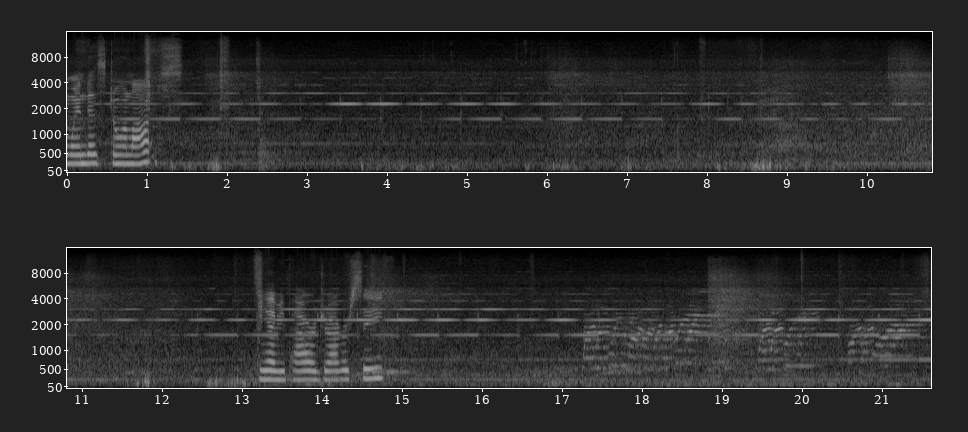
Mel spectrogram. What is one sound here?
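A car's open-door chime beeps steadily.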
